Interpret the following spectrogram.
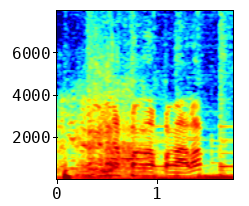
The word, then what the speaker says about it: pinapangarap: Can you pronounce the word pinaganapanakanagarap? Pinapangarap?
